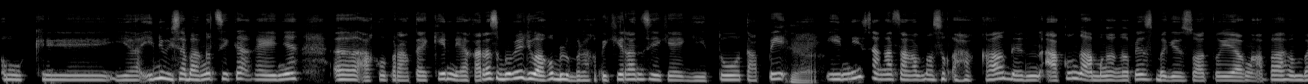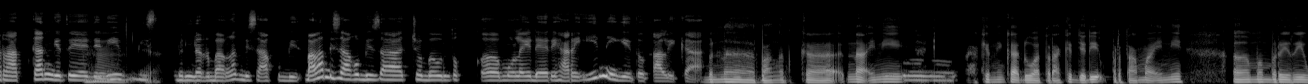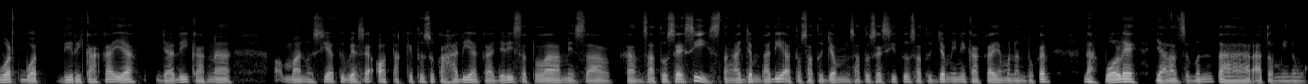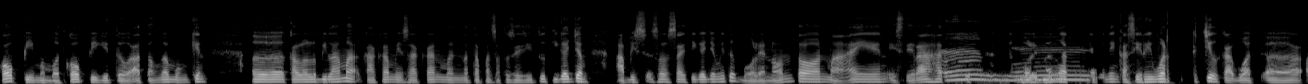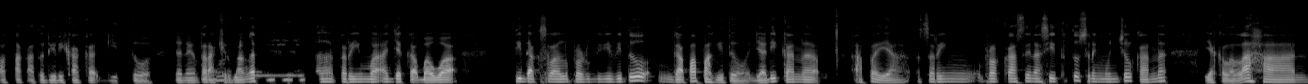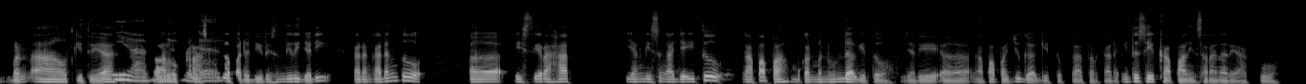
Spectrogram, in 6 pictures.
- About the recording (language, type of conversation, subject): Indonesian, advice, Bagaimana cara berhenti menunda dan mulai menyelesaikan tugas?
- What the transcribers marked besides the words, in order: "Iya" said as "Hiya"; tapping; other background noise; in English: "reward"; in English: "reward"; tsk; in English: "burnout"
